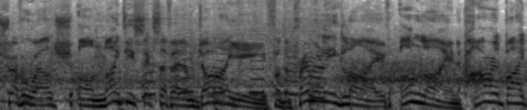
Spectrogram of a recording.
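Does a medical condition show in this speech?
No.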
